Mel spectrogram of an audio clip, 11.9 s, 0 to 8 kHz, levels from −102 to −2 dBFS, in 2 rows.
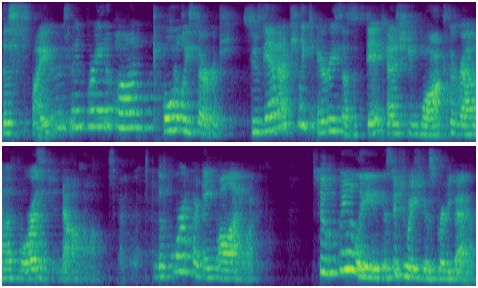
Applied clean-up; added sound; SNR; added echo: neural mask model DeepFilterNet 3.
